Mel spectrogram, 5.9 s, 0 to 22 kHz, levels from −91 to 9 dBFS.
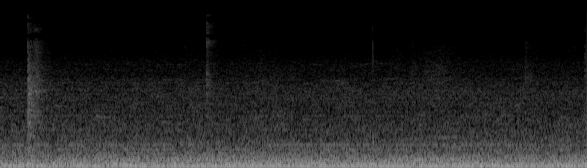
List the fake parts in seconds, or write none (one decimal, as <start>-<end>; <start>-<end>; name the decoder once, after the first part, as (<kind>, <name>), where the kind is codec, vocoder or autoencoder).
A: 0.0-1.7 (vocoder, BigVGAN v2); 4.1-5.9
